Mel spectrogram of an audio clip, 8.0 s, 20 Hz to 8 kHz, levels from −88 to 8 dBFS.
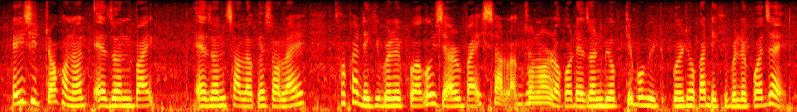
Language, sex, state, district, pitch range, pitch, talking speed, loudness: Assamese, female, Assam, Sonitpur, 180-195 Hz, 190 Hz, 175 wpm, -14 LUFS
